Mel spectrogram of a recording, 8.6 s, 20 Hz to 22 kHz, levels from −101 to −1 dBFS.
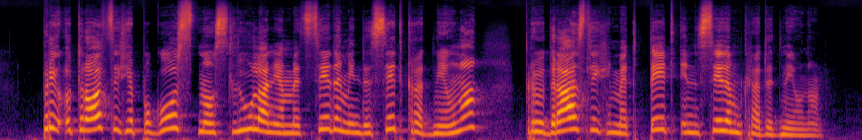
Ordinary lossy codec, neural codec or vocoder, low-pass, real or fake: none; codec, 44.1 kHz, 3.4 kbps, Pupu-Codec; none; fake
